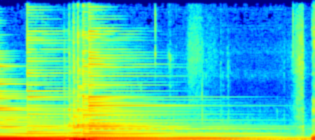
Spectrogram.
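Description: A single fingerpicked acoustic guitar chord, fretted with a finger on the first fret of the B string, rings out clearly with a light strum near the start, then decays slowly, alone and close.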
